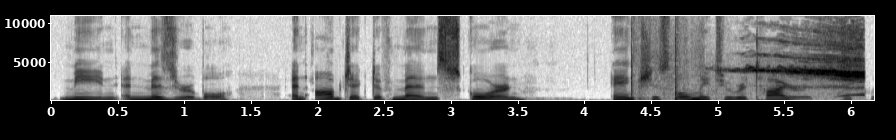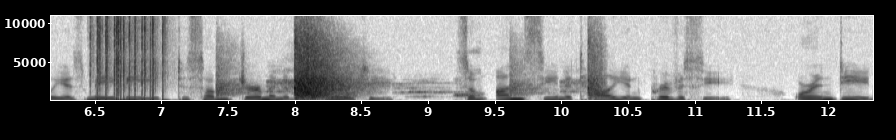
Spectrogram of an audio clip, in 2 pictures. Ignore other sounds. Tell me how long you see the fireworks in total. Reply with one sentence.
The fireworks can be heard for 6 seconds in total.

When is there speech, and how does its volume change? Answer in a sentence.
You can hear the speech from 0.0 to 12.2 s, getting quieter.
